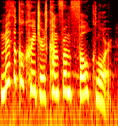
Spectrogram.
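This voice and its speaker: High, eager, bookish young boy. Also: sing-song, unhurried. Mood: sulky. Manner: eager, whiny when bored. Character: bookish, sarcastic young boy obsessed with mythology. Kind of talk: audio adventure drama acting.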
